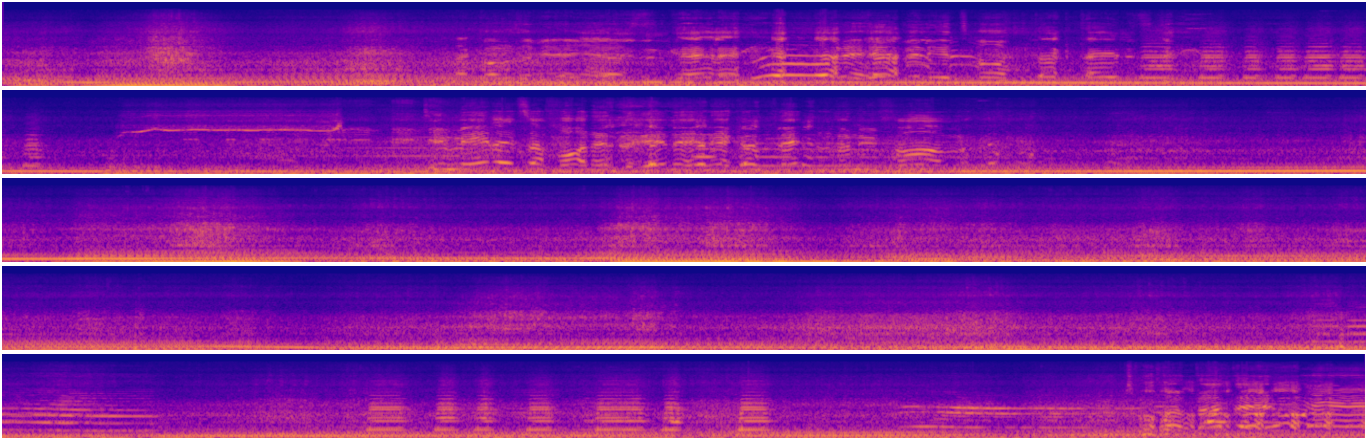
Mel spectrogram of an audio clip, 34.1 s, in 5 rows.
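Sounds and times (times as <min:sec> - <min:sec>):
car engine revving: 0:00.0 - 0:27.1, 0:28.1 - 0:34.0
car horns honking: 0:02.6 - 0:12.1, 0:29.0 - 0:34.0.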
